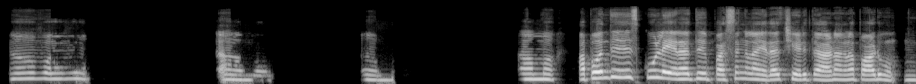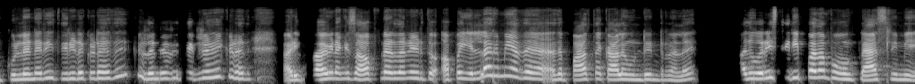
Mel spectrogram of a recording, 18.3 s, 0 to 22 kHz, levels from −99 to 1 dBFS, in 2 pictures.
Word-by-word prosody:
ஆமா, 270 +1 -4
ஆமா. 265 0 -7 1.4
ஆமாமா. 215 -2 -4 1.1
ஆமா. 205 -1 -7 1.3
ஆமா. 250 0 +2 0.3
அப்ப 245 - 0
வந்து 315 +3 +2 0.2
ஸ்கூல்ல 330 -1 +3
யாராவது 255 +1 +4 0.2
பசங்கெல்லாம் 250 +1 +2
ஏதாச்சி 230 +2 +1
எடுத்தா 230 0 +2
நாங்கெல்லாம் 230 0 +1
பாடுவோம். 225 -2 +2 0.3
"குள்ளநரி 250 +5 0
திருடக்கூடாது, 280 +4 -1 0.2
குள்ளநரி 275 -4 -2
திருடவே 305 +6 -2
கூடாது". 270 -6 -3 0.4
"அடிப்பாவி 235 +6 +1
நாங்க 275 0 -3
சாப்புட 250 +4 +1
தானே 290 +1 0
எடுத்தோம்." 270 -1 -4
அப்ப 285 +4 -1
எல்லாருமே 400 +7 +1
அத, 300 - -3 0.3
அத 245 +2 -1
பார்த்த 245 +3 -1
காலம் 230 +1 +2
உண்டுன்றனால, 220 -3 -5 0.6
அது 260 - 0
ஒரே 300 +4 +2
சிரிப்பா 320 +2 0
தான் 330 -2 -1
போகும். 255 -3 0
கிளாஸ்லயுமே 225 +2 0
255 Hz, 120 wpm, -21 LUFS, 230-280 Hz, 1.4 s, யாராவது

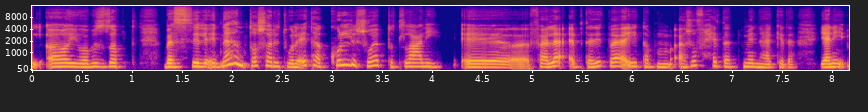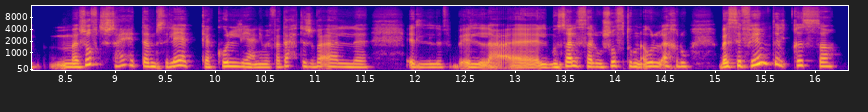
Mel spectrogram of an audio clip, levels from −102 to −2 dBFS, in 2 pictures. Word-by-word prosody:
أ 205 +1 +4
أيوه 200 -2 +3
بالضبط، 205 +1 -2 0.3
بس 200 +1 +4
لأنها 215 - +4
انتشرِت 245 -6 +1
ولقيتها 255 +7 +2
كلّ 300 +2 +2
شوية 245 +2 0
بتطلَع 210 -4 -2
لي 195 -2 -3 0.2
آآ، 180 -2 +2
فلأ 200 +4 +3
ابتديت 210 +2 -2
بقى 230 +1 +3
إيه، 220 0 0
طَب 190 -3 -3
أشوف 260 +10 -3
حِتَت 205 -7 -5
منها 190 -5 +1
كده، 165 -1 -7 0.3
يعني 185 0 +3
ما 190 0 0
شوفتش 340 - 0
صحيح 275 +5 -6
التمثيلية 230 +2 0
ككُل 215 +4 +1
يعني 180 -3 -1
ما 175 - -2
فتحتِش 195 +3 -6
بقى 205 0 -2
ال 190 -1 -2 0.5
ال 180 0 -2 0.2
ال 90 0 -1 0.5
المسلسل 205 +4 +1
وشُفته 220 +4 -2
من 190 - 0
أوله 220 +3 +2
لآخرُه 215 -2 -3 0.3
بس 210 +6 +4
فهِمت 365 +9 +4
القصة 265 -7 -2
210 Hz, 155 wpm, -22 LUFS, 190-240 Hz, 0.5 s, أ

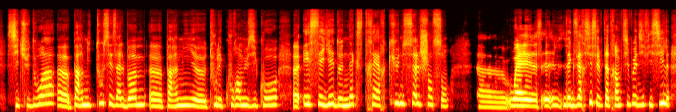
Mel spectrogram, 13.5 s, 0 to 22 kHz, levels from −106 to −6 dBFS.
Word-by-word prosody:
Si 250 -1 -3
tu 235 +1 -6
dois, 295 +6 -2
heu, 215 -6 0
parmi 255 +6 +2
tous 325 +3 -2
ces 305 -5 -4
albums, 255 +2 +1
heu, 215 -2 -1
parmi, 245 +3 +1
heu, 205 -2 +1
tous 270 +8 -5
les 235 -4 -1
courants 260 +4 -4
musicaux, 250 +1 -2 0.3
heu, 205 - +3
essayer 285 0 +2
de 250 0 -1
n'extraire 265 +1 -2
qu'1 320 -2 +2
seule 305 0 -2
chanson, 260 -6 -5 0.6
heu, 185 -2 -7
ouais, 230 -2 +6
c - - -10 0.4
l'exercice 265 +6 +1
est 290 - +1
peut-être 250 0 +1
un 245 - +3
petit 265 +3 -4
peu 300 +2 -3
difficile. 275 +3 +2
255 Hz, 140 wpm, -21 LUFS, 230-275 Hz, 0.6 s, ouais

